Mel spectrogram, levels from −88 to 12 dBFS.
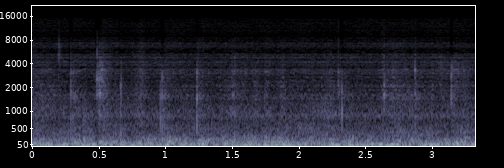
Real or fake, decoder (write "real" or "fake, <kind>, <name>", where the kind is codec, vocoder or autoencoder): fake, codec, SNAC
